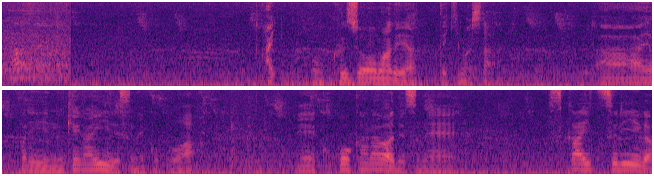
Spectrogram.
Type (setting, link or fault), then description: setting, outdoors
